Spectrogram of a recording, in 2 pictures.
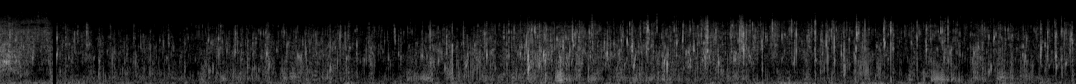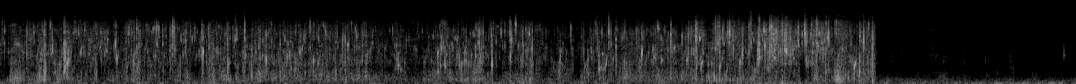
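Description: Many catfish writhing together in mud and shallow water, a dense run of small wet slaps and splashes. It cuts off abruptly near the end, leaving only faint background noise.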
